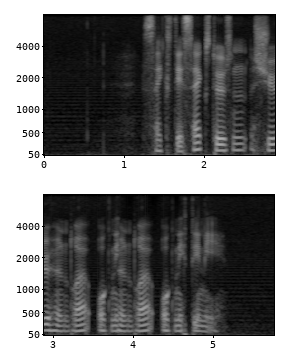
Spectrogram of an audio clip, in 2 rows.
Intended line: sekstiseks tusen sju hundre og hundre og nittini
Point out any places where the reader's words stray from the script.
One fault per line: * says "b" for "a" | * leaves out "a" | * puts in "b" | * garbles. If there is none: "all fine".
all fine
